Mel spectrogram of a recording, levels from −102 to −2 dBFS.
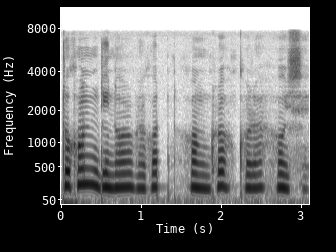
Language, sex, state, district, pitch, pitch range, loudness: Assamese, male, Assam, Sonitpur, 195 Hz, 185-205 Hz, -18 LUFS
